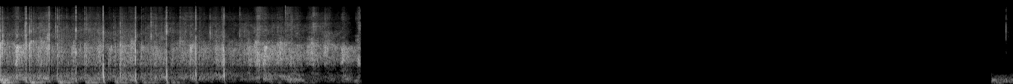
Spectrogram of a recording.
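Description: An audience at a student senate session applauds loudly for a few seconds, then the sound cuts off abruptly into silence.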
